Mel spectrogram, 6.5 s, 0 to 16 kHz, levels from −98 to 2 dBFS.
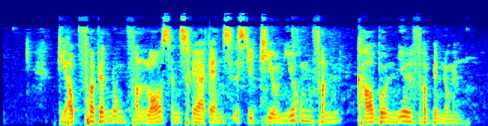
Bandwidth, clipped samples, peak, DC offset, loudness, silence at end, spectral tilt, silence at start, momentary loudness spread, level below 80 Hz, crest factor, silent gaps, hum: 11.5 kHz; under 0.1%; 0 dBFS; under 0.1%; -19 LUFS; 0.3 s; -3 dB/octave; 0.35 s; 17 LU; -44 dBFS; 20 dB; none; none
